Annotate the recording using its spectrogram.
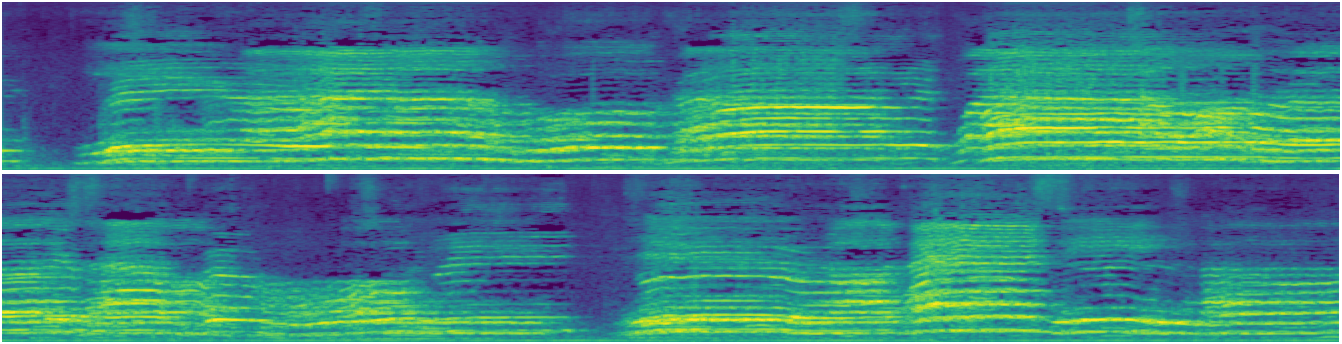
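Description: A congregation sings a slow hymn together in an echoing hall.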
